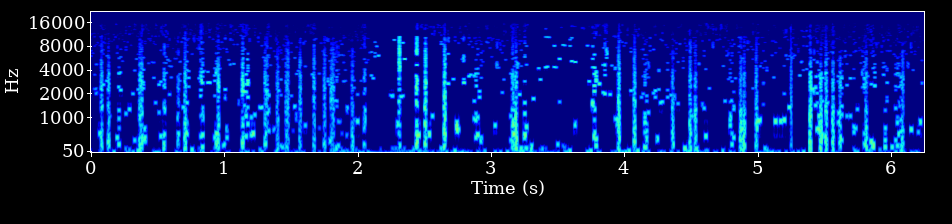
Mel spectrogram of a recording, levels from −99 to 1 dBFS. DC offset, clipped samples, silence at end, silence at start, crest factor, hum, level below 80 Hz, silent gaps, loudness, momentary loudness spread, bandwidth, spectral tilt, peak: under 0.1%; under 0.1%; 0 s; 0 s; 24 dB; none; -72 dBFS; none; -54 LUFS; 9 LU; 15.5 kHz; -2.5 dB/octave; -32 dBFS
